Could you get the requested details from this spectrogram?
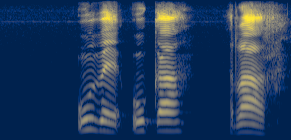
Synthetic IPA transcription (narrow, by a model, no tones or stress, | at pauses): ʊβɛʊkʼa | raːɣa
